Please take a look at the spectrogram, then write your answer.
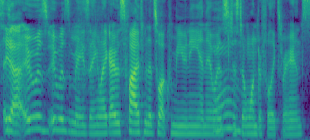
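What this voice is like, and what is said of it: Neutral general American accent. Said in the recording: “I have the American accent... she's got the American film voice, that's what you've got, the general... American... Neutral”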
